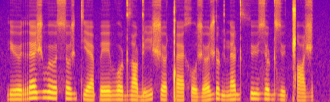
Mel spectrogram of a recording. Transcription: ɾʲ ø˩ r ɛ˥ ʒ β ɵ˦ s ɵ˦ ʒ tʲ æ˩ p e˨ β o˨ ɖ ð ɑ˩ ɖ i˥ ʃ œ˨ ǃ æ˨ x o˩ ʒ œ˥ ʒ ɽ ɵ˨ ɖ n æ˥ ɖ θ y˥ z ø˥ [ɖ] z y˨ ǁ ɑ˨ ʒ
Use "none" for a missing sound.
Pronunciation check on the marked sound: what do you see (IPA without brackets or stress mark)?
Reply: ɖ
